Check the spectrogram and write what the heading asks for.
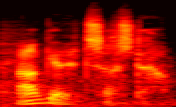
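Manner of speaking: sigh, then whisper it under the breath; a weary aside to himself, barely voiced; tired whispered promise. Detective mutters to himself.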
